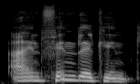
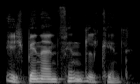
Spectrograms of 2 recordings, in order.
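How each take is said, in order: First: Findelkind cried out higher in surprise; startled cry. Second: Said in the usual way. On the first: Acted. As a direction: echo his word as a shocked outcry. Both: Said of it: "schrie sie förmlich auf".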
